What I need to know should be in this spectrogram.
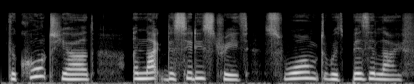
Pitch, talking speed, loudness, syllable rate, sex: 255 Hz, 160 wpm, -17 LUFS, 4.7 syllables/s, female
